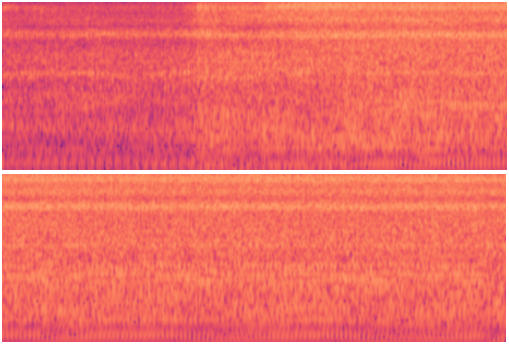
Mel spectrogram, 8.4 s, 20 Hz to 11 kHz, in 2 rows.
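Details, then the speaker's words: Deere GT235, 1200-hour air-cooled Kawasaki, after mixture, throttle stop and governed idle adjustment following carb work for lean surge; idle chug rises smoothly to wide open throttle, steady high hum without surging. "You want to do your mixture first, and then your throttle stop, and then your governed idle, and then your wide open throttle. That's kind of the order. I'll go to wide open throttle just so you guys can see that there."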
